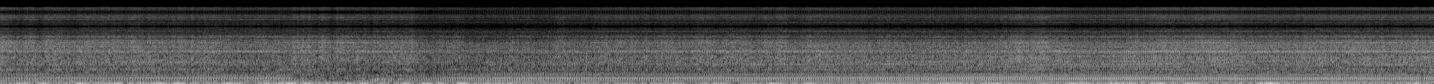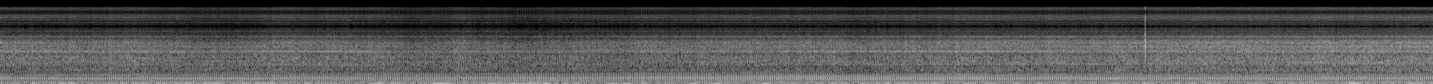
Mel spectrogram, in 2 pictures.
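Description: Suzuki DR-Z dual-sport's single-cylinder engine running at a steady cruise, under wind and road noise. About three seconds in, the engine note drops and picks up again, as with a gear change or easing off the throttle.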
